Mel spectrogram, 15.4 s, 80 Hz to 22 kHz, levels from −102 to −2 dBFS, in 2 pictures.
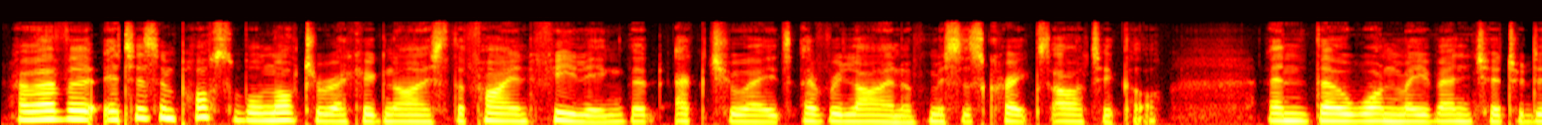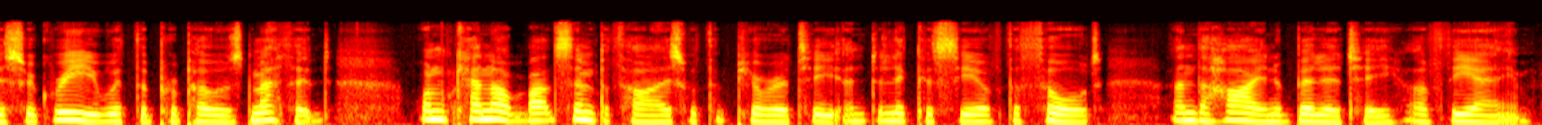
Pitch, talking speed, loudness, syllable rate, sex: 190 Hz, 185 wpm, -18 LUFS, 6.0 syllables/s, female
